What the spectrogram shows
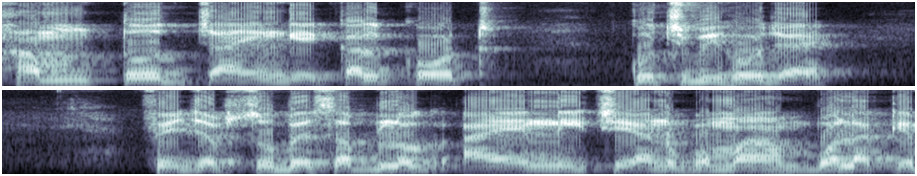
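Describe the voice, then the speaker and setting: A man's voice: medium pitch, a bit bright. Man casually recapping a TV serial. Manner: retells scenes quickly, quoting characters' lines in plain voice.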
